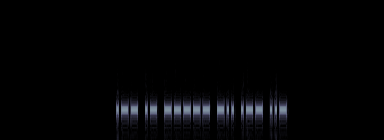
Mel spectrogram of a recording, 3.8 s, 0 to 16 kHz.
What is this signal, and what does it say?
Morse code, heard as a keyed tone, about 51 wpm, 700 Hz. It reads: WA0DWU
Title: USA Call Signs - 6 Characters - 4x Character Spacing - 50wpm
